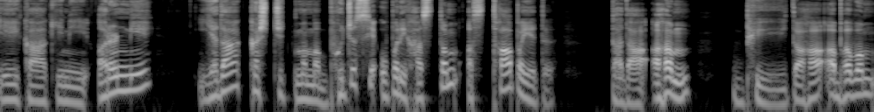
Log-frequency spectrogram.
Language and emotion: Sanskrit, surprised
